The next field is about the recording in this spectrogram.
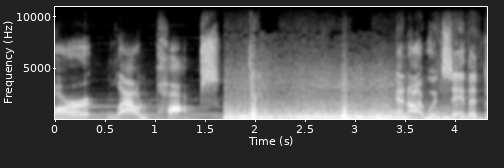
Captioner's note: distant popping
